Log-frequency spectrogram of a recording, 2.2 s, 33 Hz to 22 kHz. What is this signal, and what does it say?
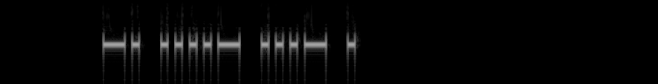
Morse code, heard as a keyed tone, about 50 wpm, 700 Hz. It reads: N4VE
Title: All Cut Numbers - 4-Digit 50wpm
